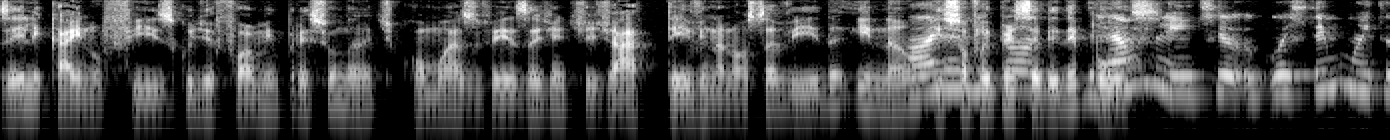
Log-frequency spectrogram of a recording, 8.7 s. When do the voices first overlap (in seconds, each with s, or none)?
5.7 s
